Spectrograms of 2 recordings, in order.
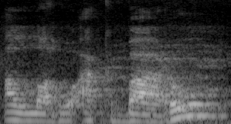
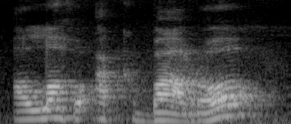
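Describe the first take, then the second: First: Akbar ends with an added u vowel. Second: Akbar ends with an added a vowel.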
